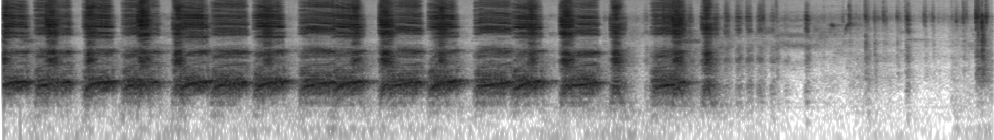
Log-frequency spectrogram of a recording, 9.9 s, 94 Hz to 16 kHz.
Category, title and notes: Sound effects > Animals
Miscellaneous Birds - Guinea Turacos
These are calls of the Guinea turaco, a west African green-colored bird, which were recorded with an LG Stylus 2022 at Hope Ranch Zoo.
